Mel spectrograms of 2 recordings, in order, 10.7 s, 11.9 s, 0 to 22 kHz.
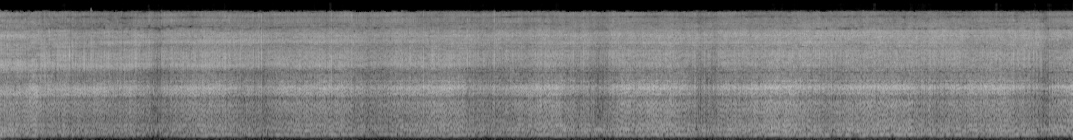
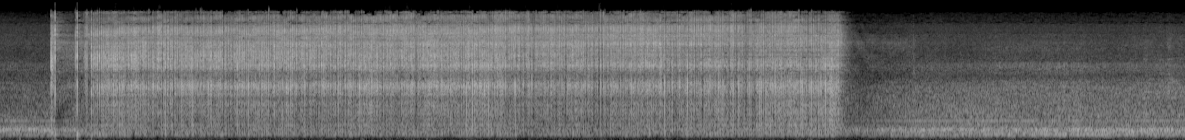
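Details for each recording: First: YesWelder Firstess MP200 MIG welder at 120 amps on a welding table build; steady loud frying hiss with faint irregular crackle, running cold and leaving a crowned bead; cold MIG weld. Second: YesWelder Firstess MP200 MIG welding maxed at 200 amps and full voltage, without independent wire-speed control: about eight seconds of steady, even frying crackle with no pops, a hot, stable arc.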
